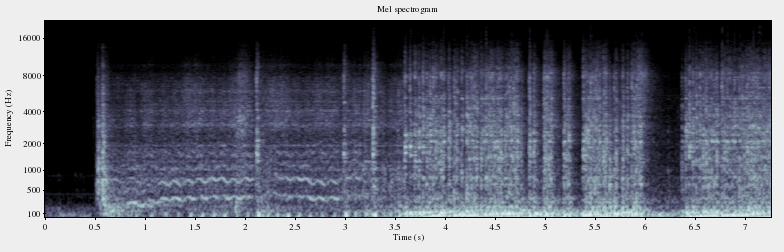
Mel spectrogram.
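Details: 1965 Chevy C-10 pickup, first run after sitting about 25 years: cranks a few beats, fires and settles into a deep, steady idle with a couple of blips. The old inline six runs fine.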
